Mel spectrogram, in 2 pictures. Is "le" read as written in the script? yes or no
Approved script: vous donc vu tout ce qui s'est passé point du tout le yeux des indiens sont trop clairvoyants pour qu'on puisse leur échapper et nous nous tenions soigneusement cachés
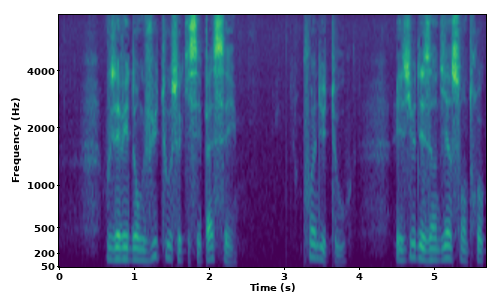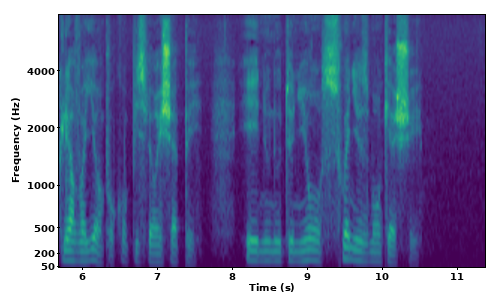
no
